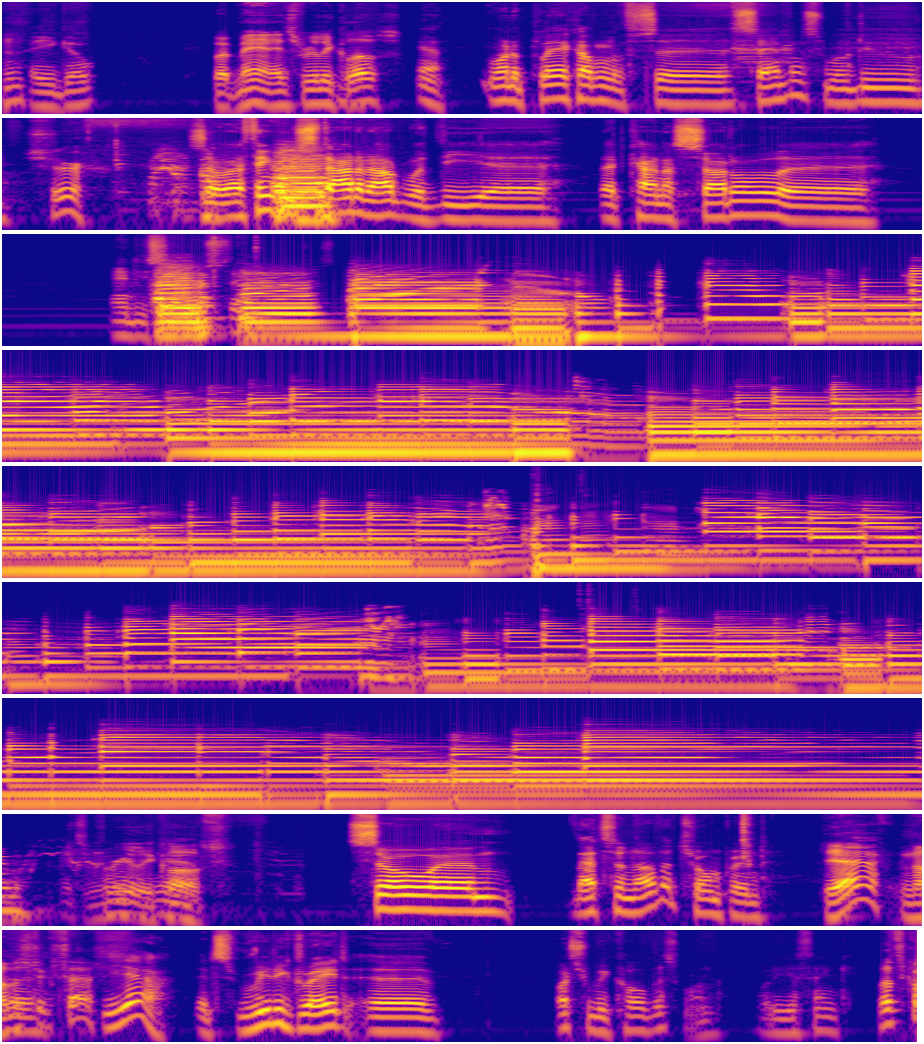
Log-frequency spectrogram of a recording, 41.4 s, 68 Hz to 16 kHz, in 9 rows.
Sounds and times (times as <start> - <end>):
Guitar: 5.2 - 6.6, 9.8 - 34.5
Effects unit: 5.3 - 6.5, 9.9 - 32.6.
